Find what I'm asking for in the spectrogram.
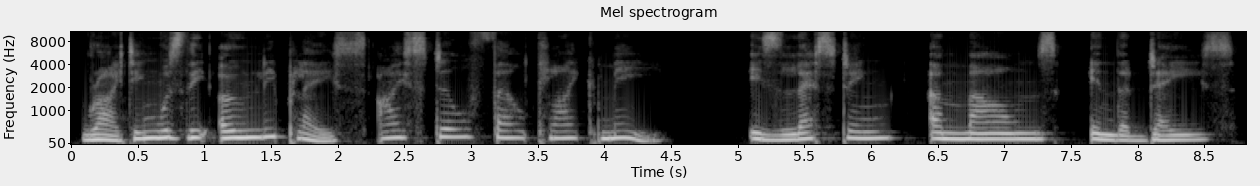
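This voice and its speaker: A woman reads a dramatic first-person story aloud, slow and hushed. Her voice is very dark and mellow, lowish in pitch, yet rises and falls expressively. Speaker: narrator. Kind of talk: scripted storybook narration.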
